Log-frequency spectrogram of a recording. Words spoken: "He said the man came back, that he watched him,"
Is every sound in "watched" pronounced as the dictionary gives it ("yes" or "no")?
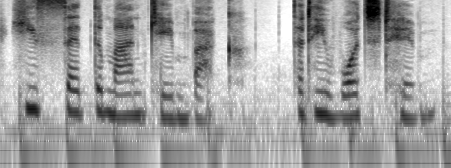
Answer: yes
